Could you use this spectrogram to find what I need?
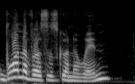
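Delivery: whispered aside. Speaking in character, turning to the rest of the party: whispering to the party.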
